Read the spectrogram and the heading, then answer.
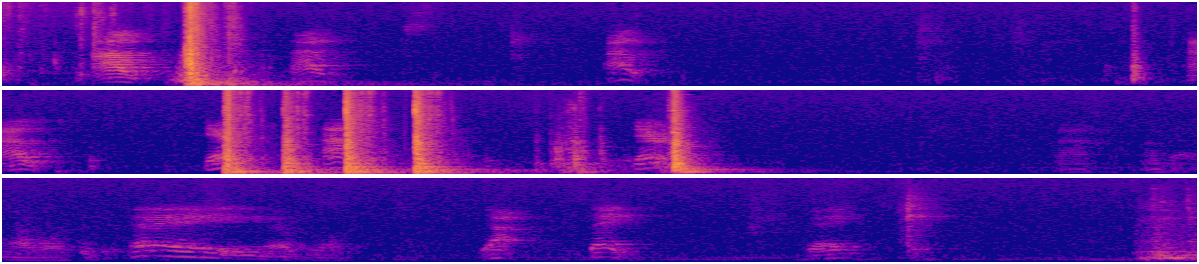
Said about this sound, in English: Okay, sorry about that. Gotta get the garage door closed.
